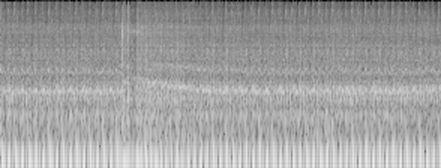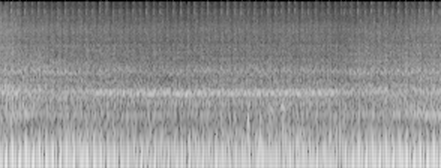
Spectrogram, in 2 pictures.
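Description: A loud, even clacking at roughly four per second rides over the thumping single at idle; heavy mechanical clatter, cause not yet known.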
